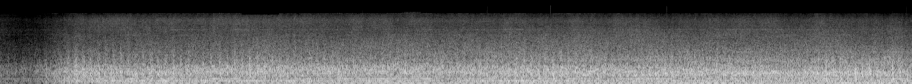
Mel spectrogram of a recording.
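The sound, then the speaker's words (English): A helicopter lands, its loud rotor and engine roar rising quickly at the start and then holding a dense, steady drone with a low throbbing beat to the end. “A helicopter lands.”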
